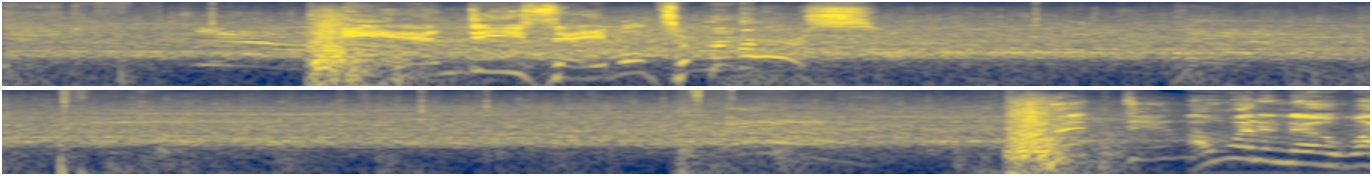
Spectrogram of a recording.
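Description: A body slams hard onto a wrestling mat.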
